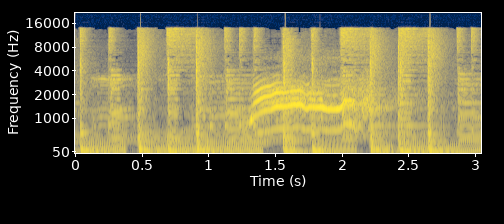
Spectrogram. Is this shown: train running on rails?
no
